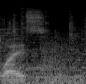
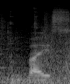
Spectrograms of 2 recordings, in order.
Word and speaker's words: Weiss: Fuck, you said it, Weiss. Vice, excuse me. Gotta make sure I pronounce that right.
